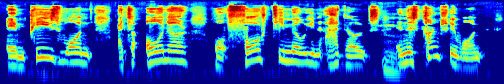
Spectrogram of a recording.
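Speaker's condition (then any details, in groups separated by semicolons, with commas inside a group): No condition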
